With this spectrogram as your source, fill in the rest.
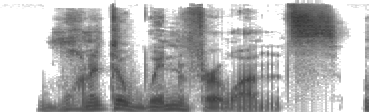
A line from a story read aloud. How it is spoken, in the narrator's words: Lonnie grumbled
